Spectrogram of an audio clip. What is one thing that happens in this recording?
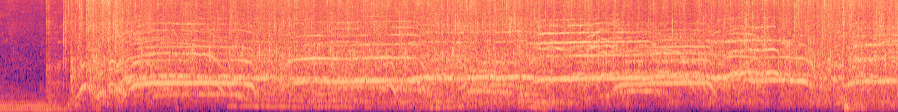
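A young man sings into a microphone.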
